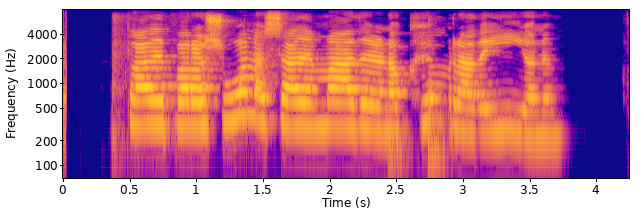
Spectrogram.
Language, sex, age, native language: Icelandic, female, 13, Icelandic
